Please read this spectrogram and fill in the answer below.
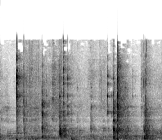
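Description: A few light clicks and taps of coloring sticks and pencils on a tabletop, the sharpest about a second and a half in.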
